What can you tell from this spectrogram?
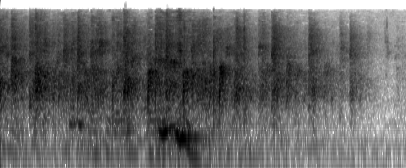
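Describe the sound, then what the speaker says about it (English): Audience at a Cape Town book launch claps in a steady, moderately loud round of applause that swells and then fades away, with a voice briefly audible under it. "I think they need a round of applause for that."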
